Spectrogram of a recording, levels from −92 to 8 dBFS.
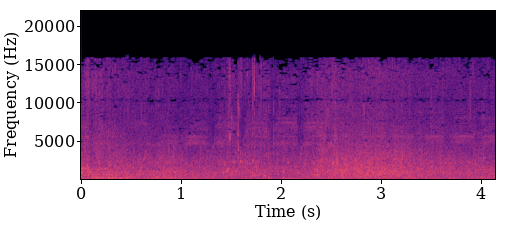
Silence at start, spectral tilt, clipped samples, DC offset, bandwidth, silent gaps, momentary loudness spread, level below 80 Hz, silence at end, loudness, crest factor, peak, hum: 0 s; -3 dB/octave; under 0.1%; under 0.1%; 16 kHz; none; 5 LU; -42 dBFS; 0 s; -30 LUFS; 16 dB; -14 dBFS; none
